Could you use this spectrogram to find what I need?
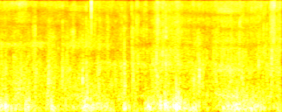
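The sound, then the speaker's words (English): Footsteps of a group of runners going past, a quick, uneven patter of many feet, fairly faint and steady throughout. “My mistake, it wasn't a school of kids, it was a group of runners.”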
